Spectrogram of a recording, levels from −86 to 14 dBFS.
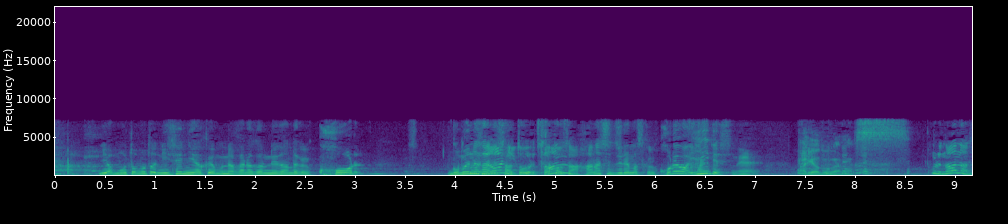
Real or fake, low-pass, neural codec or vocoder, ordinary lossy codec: real; 7.2 kHz; none; none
